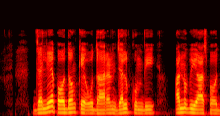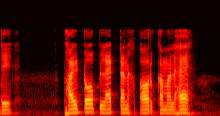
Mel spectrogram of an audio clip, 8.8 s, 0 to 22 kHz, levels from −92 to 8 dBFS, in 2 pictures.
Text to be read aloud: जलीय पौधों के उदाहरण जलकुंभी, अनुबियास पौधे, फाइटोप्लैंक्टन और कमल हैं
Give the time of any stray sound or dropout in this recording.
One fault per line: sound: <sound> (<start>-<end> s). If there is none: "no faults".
no faults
